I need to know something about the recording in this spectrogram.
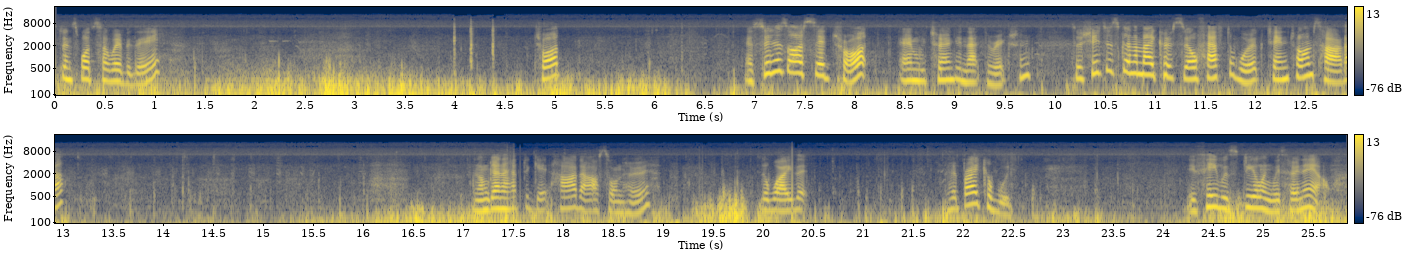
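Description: A horse's hooves thud softly on dirt.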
